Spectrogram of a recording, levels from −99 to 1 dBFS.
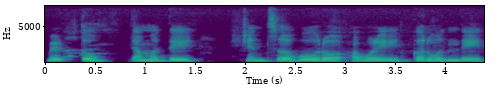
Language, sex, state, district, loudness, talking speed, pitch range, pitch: Marathi, female, Maharashtra, Pune, -34 LUFS, 95 wpm, 195-210 Hz, 200 Hz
